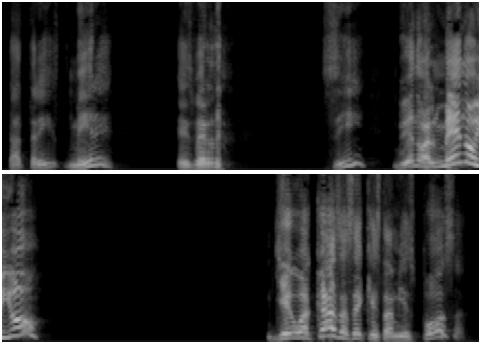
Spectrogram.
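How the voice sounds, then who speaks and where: A man's voice: high voice, sing-song, slow, gravelly, long pauses, bright, forceful tone, no room sound, studio quality. A middle-aged man preaching a sermon in church, talking conversationally and firing questions at the congregation.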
